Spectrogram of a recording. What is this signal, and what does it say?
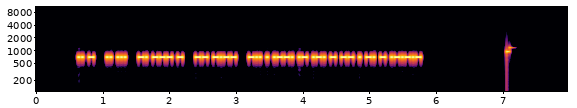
Morse code, heard as a keyed tone, about 41 wpm, 700 Hz. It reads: IT IS NOT MY DEPARTMENT.
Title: Sentences from Top 1000 Words - Review Part 5 - 45wpm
